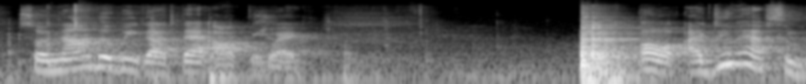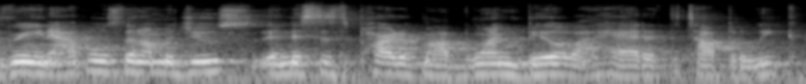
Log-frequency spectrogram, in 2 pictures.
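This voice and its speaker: A woman hosting a live stream in casual, upbeat chat, a little nasal and congested, repeating her catchphrases. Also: fairly quick. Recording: echoey room, faint rumble.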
